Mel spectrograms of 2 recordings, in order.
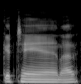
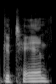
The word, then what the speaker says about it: Catan: It's spelled C-A-T-A-N. Well, if the C was a soft C, it would be Satan.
